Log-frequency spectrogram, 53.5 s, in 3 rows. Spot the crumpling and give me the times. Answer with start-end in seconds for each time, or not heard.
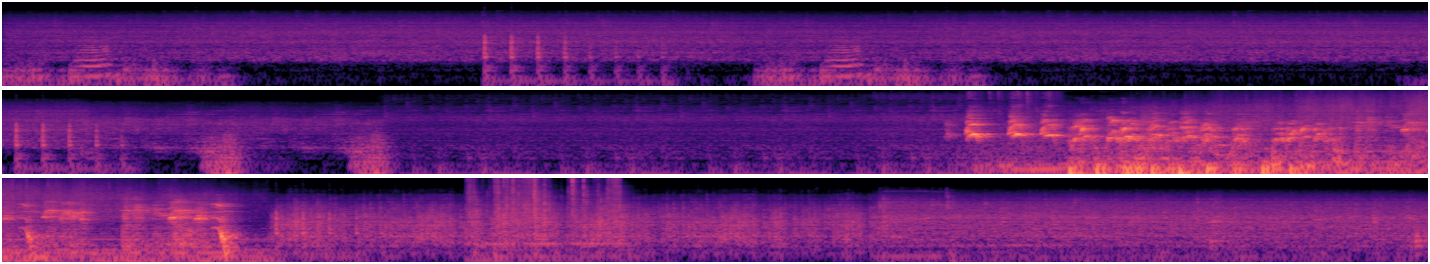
41.4-43.4.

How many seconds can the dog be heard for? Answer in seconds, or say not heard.
9 s.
